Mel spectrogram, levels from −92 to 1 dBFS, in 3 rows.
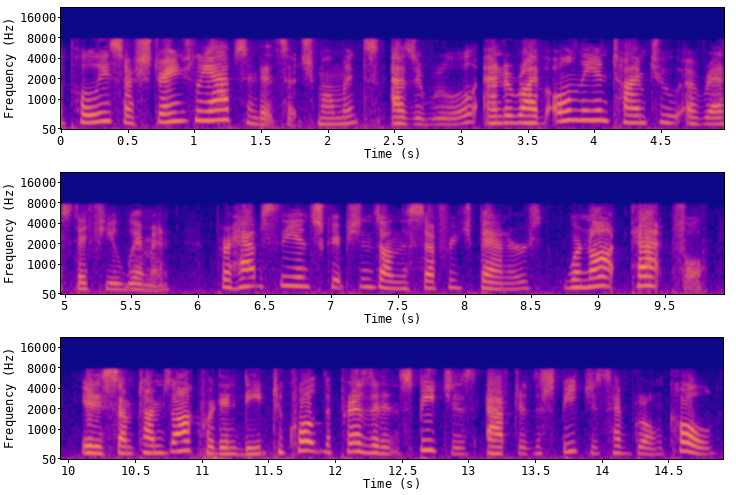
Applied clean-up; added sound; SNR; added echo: none; none; none; none.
